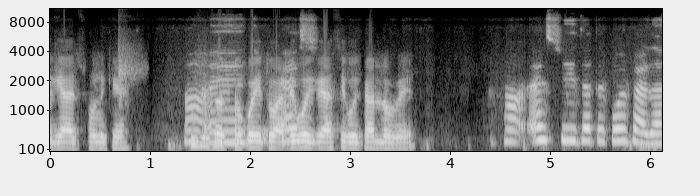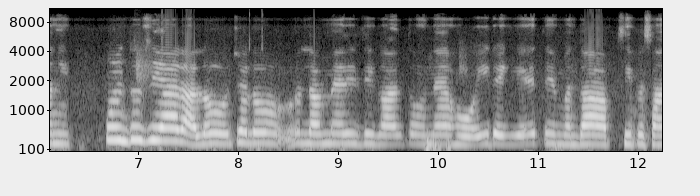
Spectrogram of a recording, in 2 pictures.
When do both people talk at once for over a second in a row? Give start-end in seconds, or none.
1.3-2.7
